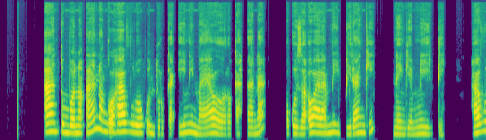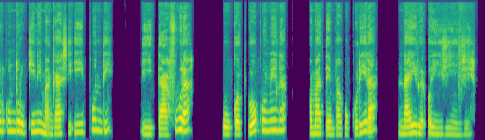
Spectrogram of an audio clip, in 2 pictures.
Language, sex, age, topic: Oshiwambo, female, 36-49, finance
